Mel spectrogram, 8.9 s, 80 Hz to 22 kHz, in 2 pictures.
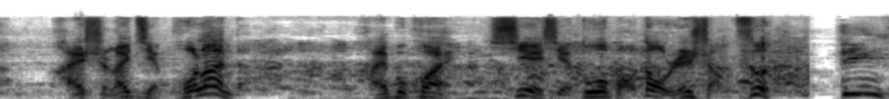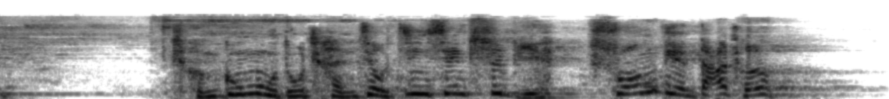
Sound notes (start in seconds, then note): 5.1 ding!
